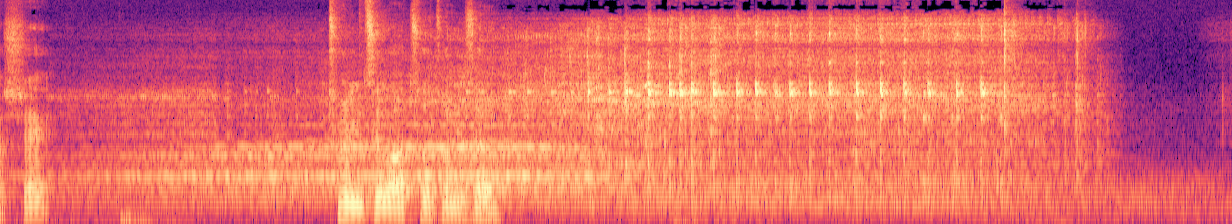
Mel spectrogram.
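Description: Music plays through speakers.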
